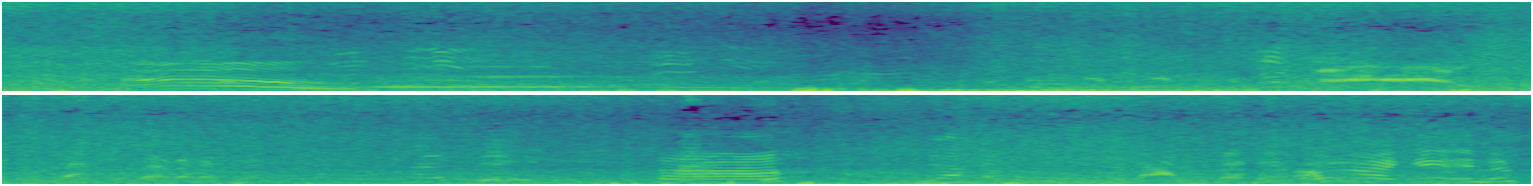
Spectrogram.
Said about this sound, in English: These waves is kind of rough.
